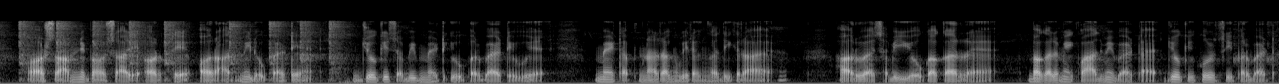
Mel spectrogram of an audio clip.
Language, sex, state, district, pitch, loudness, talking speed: Hindi, male, Andhra Pradesh, Anantapur, 195 Hz, -27 LUFS, 210 wpm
